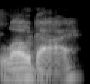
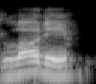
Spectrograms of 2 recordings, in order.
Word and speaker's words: Lodi: Lodi, which I have to think to not pronounce Lodi, but Lodi was a place, and you can see in this gray bar, that instituted.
